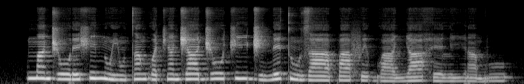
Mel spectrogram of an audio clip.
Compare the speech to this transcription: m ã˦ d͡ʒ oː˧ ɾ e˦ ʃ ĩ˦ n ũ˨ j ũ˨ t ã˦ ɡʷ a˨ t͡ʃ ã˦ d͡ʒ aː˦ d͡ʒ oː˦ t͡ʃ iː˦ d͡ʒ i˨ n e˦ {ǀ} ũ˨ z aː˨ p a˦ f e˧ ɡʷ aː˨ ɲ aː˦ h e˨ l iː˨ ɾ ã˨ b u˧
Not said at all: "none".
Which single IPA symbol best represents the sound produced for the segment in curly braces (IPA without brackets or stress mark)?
t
